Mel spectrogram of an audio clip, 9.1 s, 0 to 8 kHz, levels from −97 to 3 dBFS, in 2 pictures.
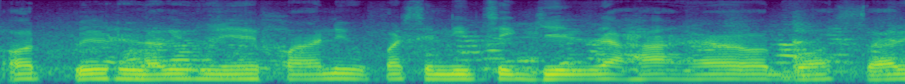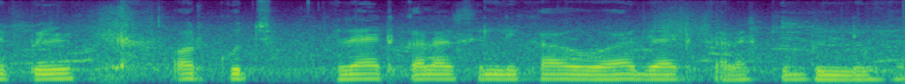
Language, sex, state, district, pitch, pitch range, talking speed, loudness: Hindi, male, Madhya Pradesh, Katni, 125 Hz, 120-130 Hz, 190 wpm, -15 LUFS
